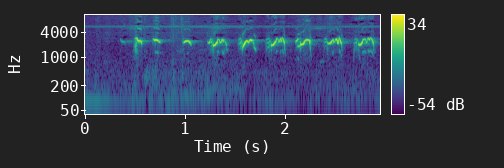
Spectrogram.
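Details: Borneo white-rumped shama, song played to make shamas sing and fight; about ten buzzy, scratchy notes spaced roughly a quarter second apart, steady in pitch.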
